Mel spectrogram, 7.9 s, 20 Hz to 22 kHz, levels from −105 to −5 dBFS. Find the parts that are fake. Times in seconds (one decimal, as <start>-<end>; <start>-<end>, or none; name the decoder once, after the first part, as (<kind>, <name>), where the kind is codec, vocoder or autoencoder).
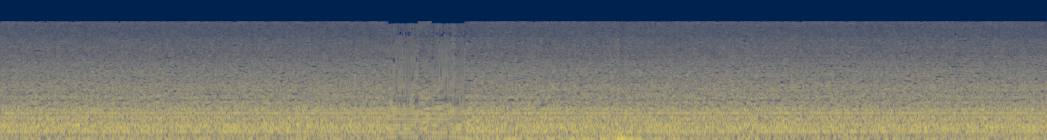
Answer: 2.9-3.5 (vocoder, BigVGAN v2)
